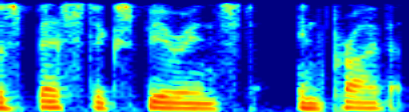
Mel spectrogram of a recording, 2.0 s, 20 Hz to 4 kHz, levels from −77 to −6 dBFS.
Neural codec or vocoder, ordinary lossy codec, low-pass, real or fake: none; Opus, 64 kbps; 3.6 kHz; real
